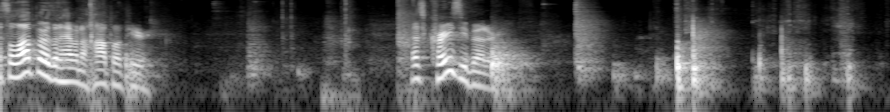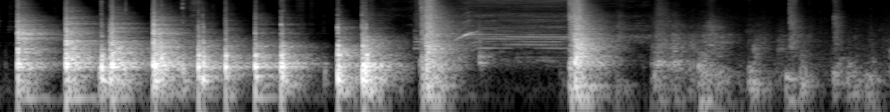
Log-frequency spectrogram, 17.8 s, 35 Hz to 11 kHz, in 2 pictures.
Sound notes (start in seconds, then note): 9.0 hammering; 14.5 nail gun thudding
